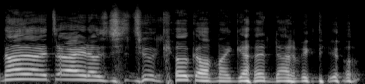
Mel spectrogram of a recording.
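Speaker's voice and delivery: high, loud hurried-excuse voice; mock reassurance. Coked-up shooter calming the bar after gunshot, mock reassurance. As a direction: call out a hammed-up brush-off.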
